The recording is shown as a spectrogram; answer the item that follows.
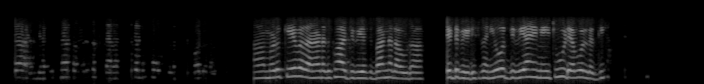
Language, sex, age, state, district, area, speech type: Dogri, female, 18-30, Jammu and Kashmir, Reasi, rural, conversation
